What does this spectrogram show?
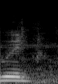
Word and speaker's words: would: that nasal resonance n the word would contains a strange spelling o u and this is pronounced using the uh as in put vowel it sounds just like the word w as in the material that trees are made of and remember the L is silent here and we have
